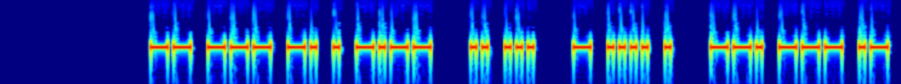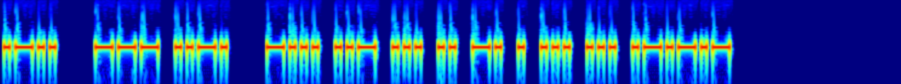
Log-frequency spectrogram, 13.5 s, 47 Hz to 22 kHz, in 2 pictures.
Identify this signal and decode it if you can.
Morse code, heard as a keyed tone, about 28 wpm, 700 Hz. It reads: MONEY IS THE GOAL OF BUSINESS.
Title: Sentences from Top 1000 Words - Review Part 5 - 28wpm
